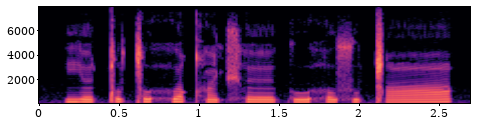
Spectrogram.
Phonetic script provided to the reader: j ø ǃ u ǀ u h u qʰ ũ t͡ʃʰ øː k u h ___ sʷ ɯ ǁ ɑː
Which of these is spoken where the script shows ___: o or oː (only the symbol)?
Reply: o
